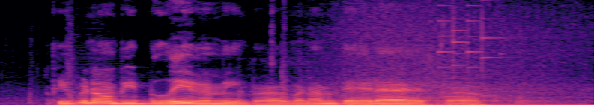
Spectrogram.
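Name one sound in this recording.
A car door clicks open and shuts.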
